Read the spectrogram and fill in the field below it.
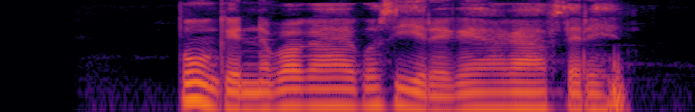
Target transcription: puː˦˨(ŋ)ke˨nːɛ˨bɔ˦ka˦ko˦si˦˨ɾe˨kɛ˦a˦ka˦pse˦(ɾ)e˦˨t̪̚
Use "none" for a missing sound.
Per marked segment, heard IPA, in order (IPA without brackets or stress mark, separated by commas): ŋ, ɾ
